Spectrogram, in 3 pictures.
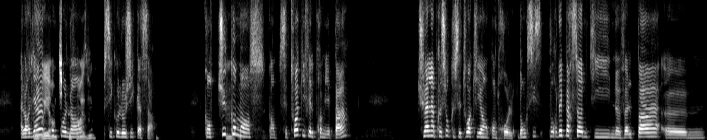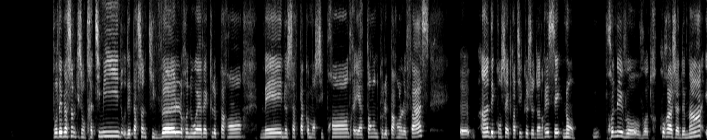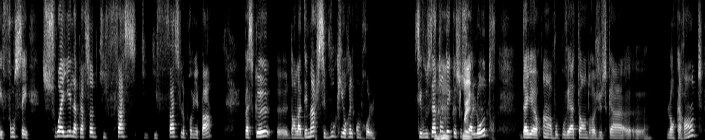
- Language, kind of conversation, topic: French, podcast, Quels conseils pratiques donnerais-tu pour renouer avec un parent ?
- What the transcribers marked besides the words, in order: tapping; stressed: "tu"; stressed: "veulent"; stressed: "fasse"; stressed: "fasse"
